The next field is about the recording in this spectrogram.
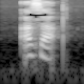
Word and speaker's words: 朝: 音读的时候读作“ 秋秋秋”，比如早餐“ 朝食朝食朝食”，写成日语汉字是“ 朝” 加食欲的“ 食”。训读的时候读作阿萨阿萨阿萨，比如朝阳阿萨希阿萨希阿萨希，写成日语汉字是朝加日。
